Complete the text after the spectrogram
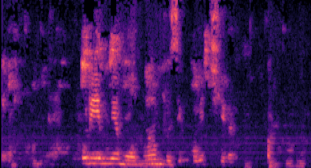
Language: Kinyarwanda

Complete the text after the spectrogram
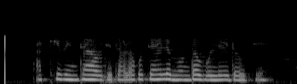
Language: Odia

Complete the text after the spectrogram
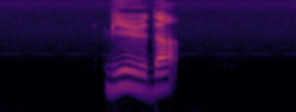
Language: Swedish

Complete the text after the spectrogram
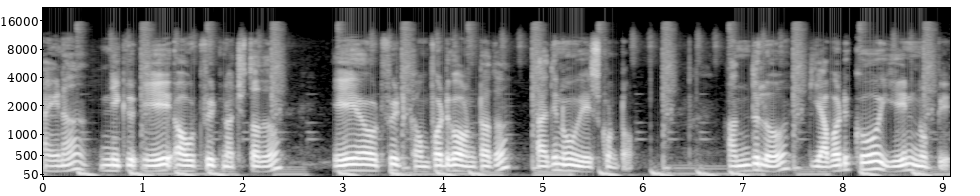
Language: Telugu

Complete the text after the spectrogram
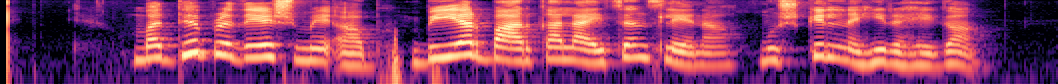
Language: Hindi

